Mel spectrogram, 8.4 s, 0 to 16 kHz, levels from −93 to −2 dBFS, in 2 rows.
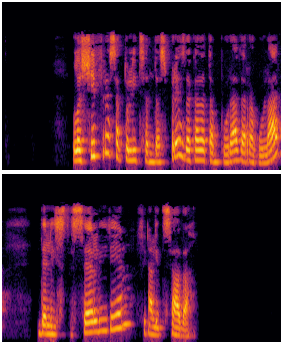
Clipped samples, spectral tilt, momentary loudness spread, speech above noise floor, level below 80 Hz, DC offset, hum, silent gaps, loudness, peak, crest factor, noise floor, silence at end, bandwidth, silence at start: under 0.1%; -4 dB/octave; 7 LU; 63 dB; -64 dBFS; under 0.1%; none; 4.65-4.71 s; -19 LUFS; -2 dBFS; 18 dB; -81 dBFS; 1.35 s; 8.4 kHz; 1.05 s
